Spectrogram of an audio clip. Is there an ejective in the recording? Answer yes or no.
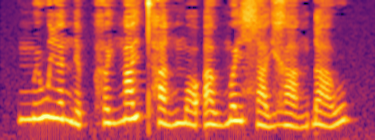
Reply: no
